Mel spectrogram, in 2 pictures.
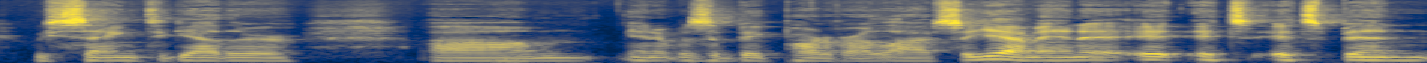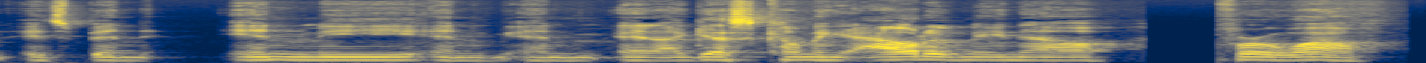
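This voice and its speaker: A man in a Texan accent speaks at a moderate pace and medium pitch in a very clean recording with a silent background. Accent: Texan American English. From Houston, Texas. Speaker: musician and pastor. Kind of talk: casual interview chat. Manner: animated.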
